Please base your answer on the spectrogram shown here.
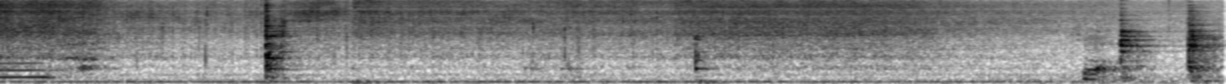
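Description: A flathead fillet sizzles in a hot pan, the crackle of frying continuing steadily while a spatula scrapes underneath and flips it, with a few sharp clatters of metal against the pan.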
